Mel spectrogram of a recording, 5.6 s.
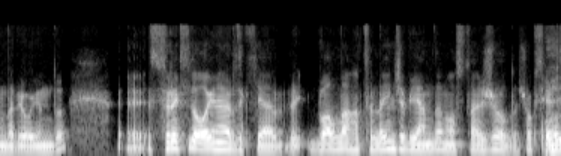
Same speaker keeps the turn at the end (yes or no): no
